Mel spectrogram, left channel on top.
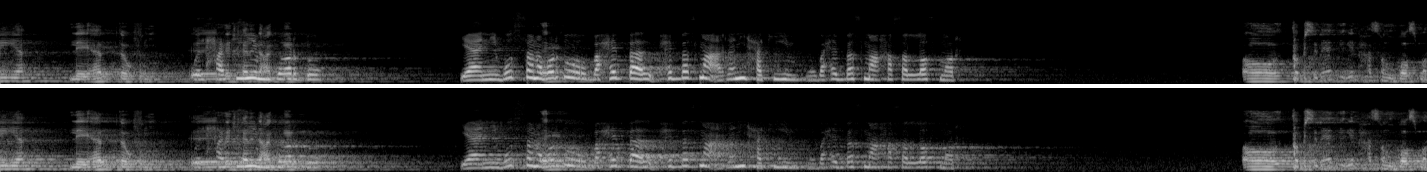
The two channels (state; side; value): normal; both; correlation 0.59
